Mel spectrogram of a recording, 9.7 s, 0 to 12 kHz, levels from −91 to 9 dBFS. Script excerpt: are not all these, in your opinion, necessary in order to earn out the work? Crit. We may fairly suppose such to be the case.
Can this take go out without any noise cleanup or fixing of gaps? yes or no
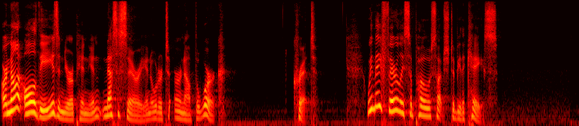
yes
